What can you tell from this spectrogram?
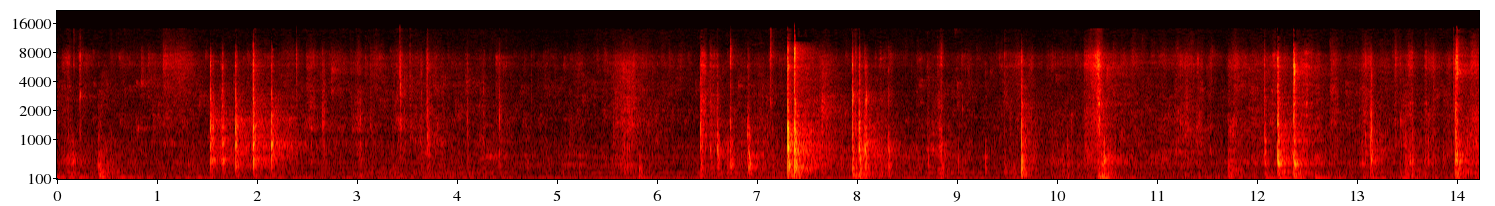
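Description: Irregular clicks, knocks and scrapes of plastic and metal as a screwdriver loosens the hose clamp on a truck's plastic air intake duct and the duct is worked loose by hand, with the sharpest knock about seven seconds in.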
